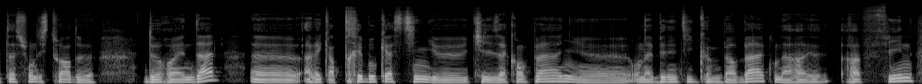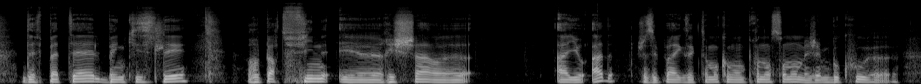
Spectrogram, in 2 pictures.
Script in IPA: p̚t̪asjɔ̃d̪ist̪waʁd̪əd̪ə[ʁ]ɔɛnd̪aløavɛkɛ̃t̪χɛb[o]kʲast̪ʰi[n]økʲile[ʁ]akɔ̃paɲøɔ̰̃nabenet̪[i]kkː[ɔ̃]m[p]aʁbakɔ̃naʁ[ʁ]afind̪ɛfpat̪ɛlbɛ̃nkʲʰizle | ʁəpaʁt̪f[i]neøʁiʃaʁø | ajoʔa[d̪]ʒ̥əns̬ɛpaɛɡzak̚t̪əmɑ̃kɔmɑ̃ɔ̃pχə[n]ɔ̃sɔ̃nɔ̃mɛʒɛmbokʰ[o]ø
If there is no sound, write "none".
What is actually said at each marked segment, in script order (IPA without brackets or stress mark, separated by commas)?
ʁ, o, ŋ, z, i, ɔ, b, ʁ, i, d̪, n, u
